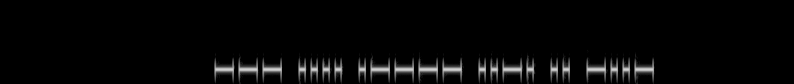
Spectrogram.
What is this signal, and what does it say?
Morse code, heard as a keyed tone, about 20 wpm, 700 Hz. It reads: OH1FIX
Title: DXCC-100 Call Signs - 6 Characters - 20wpm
